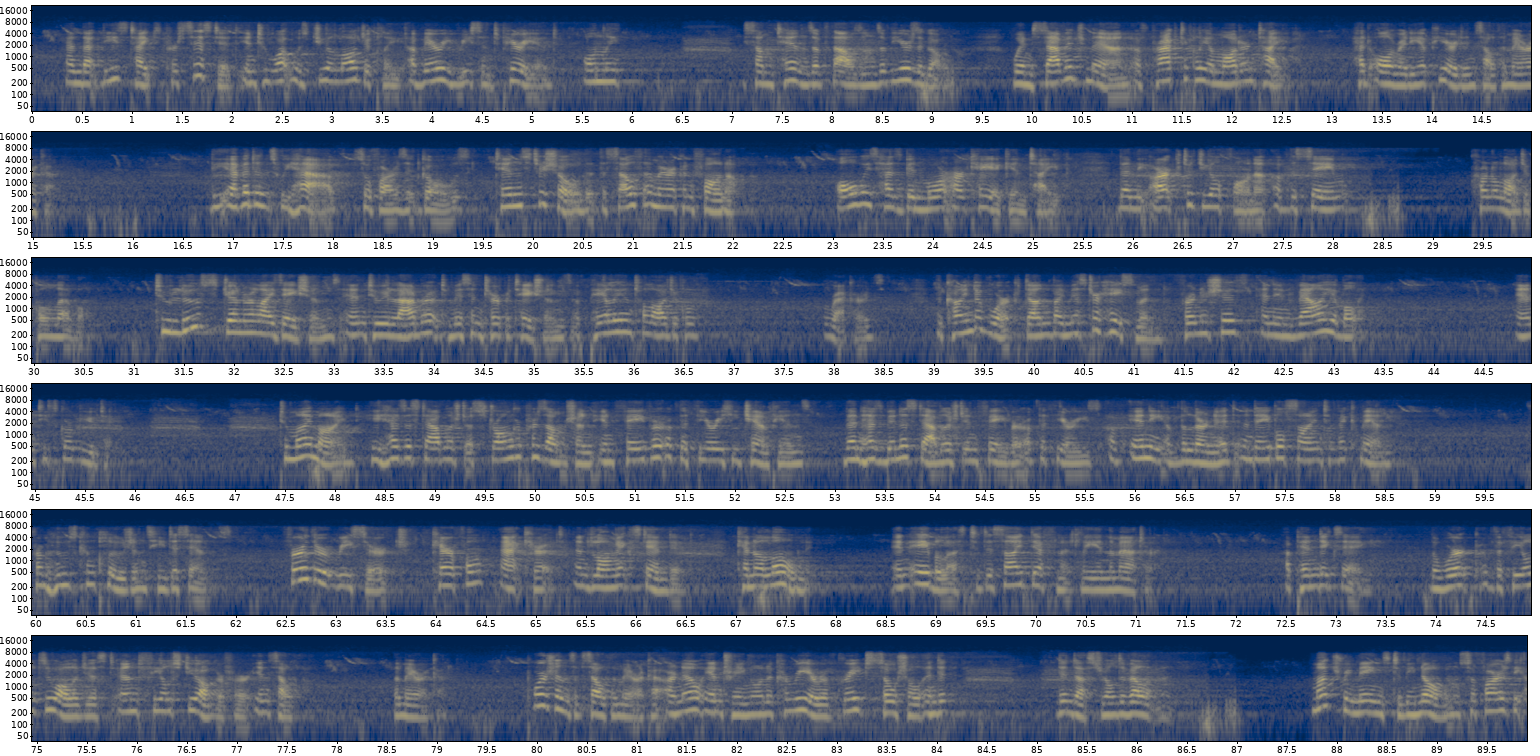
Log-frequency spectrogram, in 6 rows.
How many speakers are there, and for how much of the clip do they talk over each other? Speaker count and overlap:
1, no overlap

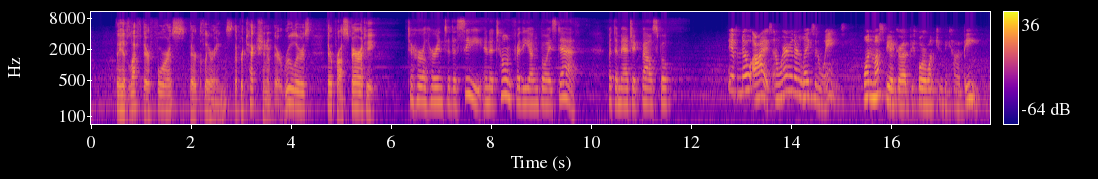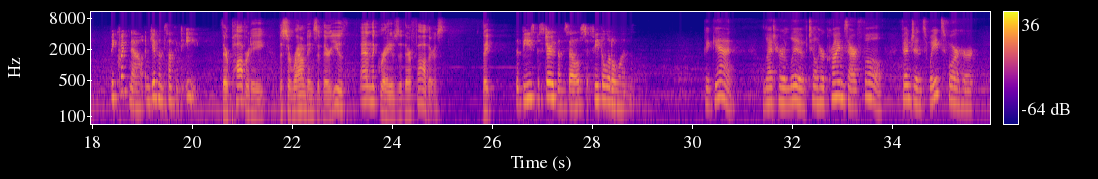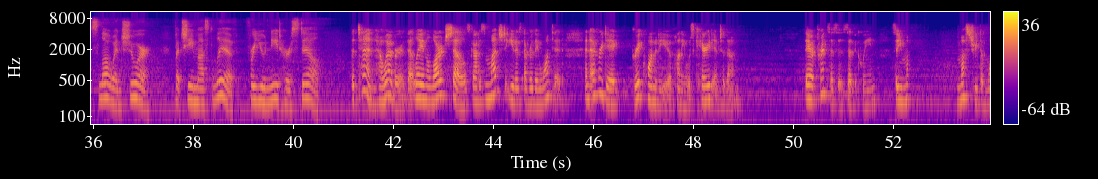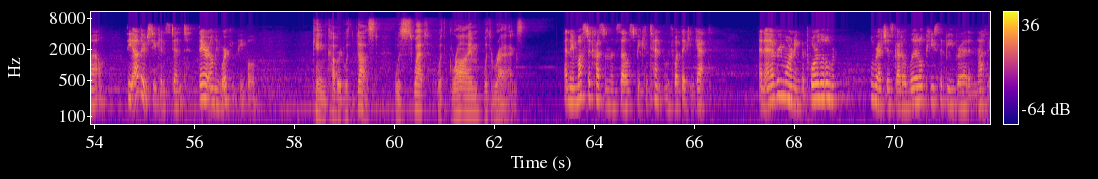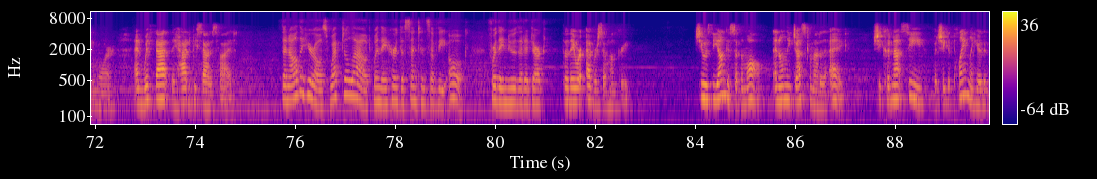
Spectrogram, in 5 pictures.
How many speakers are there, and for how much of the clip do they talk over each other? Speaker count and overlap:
3, no overlap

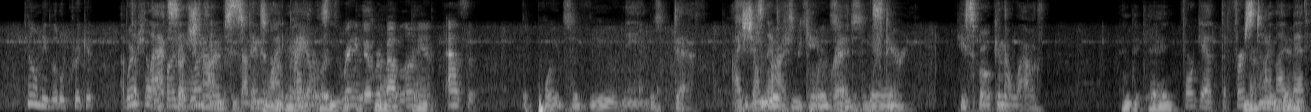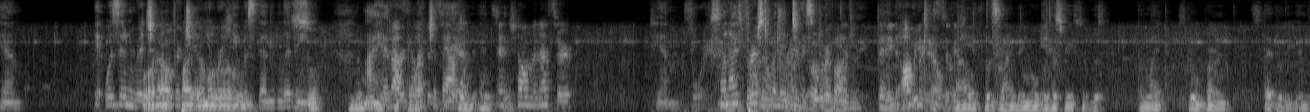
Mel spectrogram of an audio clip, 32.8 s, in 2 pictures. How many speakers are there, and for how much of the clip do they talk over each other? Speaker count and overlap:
6, about 56%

